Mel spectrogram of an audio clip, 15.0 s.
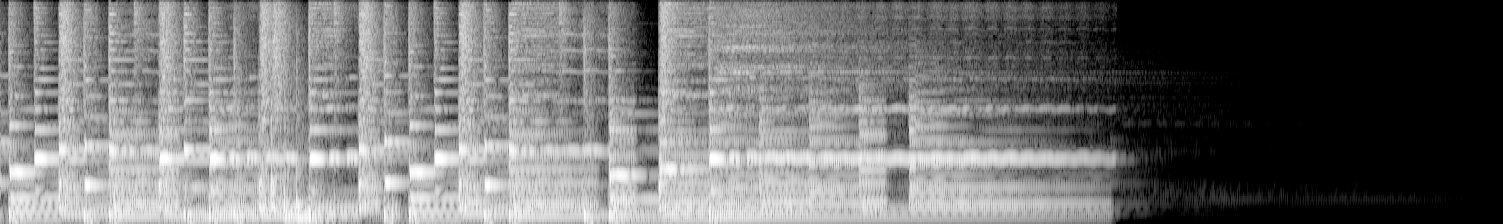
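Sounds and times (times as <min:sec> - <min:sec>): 
rock music: 0:00.0 - 0:09.6.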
